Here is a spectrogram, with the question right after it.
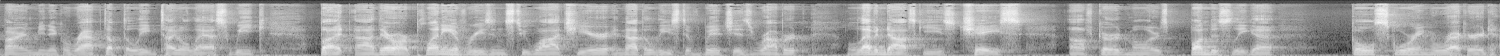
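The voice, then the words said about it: Strong Delco accent. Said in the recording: “my Delco accent is in full force ... I am a Delco native”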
